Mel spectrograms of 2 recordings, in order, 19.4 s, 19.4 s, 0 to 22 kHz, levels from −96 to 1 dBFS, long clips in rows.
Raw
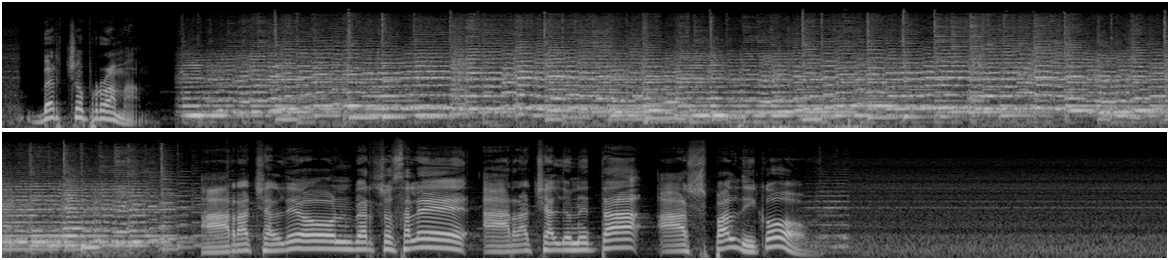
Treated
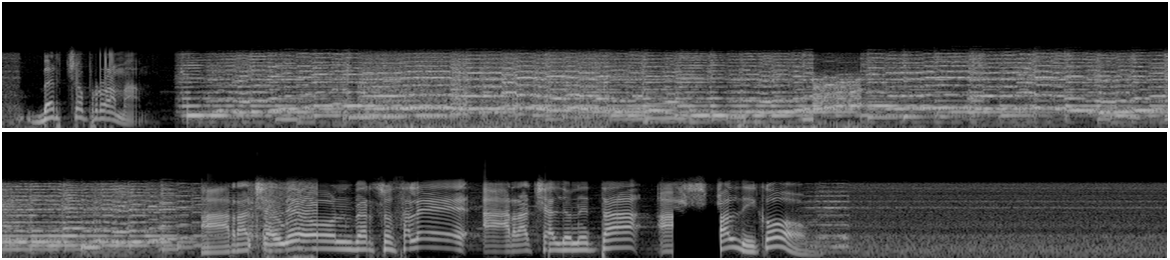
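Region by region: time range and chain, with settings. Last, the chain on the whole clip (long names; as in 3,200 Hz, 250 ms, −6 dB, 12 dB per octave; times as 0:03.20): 0:00.48–0:01.54: low-shelf EQ 380 Hz −11.5 dB + downward compressor 2.5 to 1, threshold −39 dBFS + wrap-around overflow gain 31.5 dB
0:02.96–0:05.05: mu-law and A-law mismatch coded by mu + mid-hump overdrive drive 23 dB, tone 1,700 Hz, clips at −16 dBFS + high-frequency loss of the air 75 metres
0:06.75–0:07.15: lower of the sound and its delayed copy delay 0.49 ms + drawn EQ curve 130 Hz 0 dB, 200 Hz −20 dB, 450 Hz +11 dB, 1,600 Hz +13 dB, 2,900 Hz −12 dB
0:11.76–0:12.34: Butterworth high-pass 230 Hz 48 dB per octave + leveller curve on the samples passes 5
0:13.04–0:14.27: high-pass filter 700 Hz 6 dB per octave + compressor whose output falls as the input rises −35 dBFS, ratio −0.5
0:15.30–0:15.70: lower of the sound and its delayed copy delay 0.7 ms + Butterworth high-pass 2,300 Hz 96 dB per octave
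whole clip: Chebyshev low-pass filter 4,700 Hz, order 8; high-shelf EQ 3,400 Hz +8.5 dB; downward compressor, threshold −33 dBFS; level +3 dB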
